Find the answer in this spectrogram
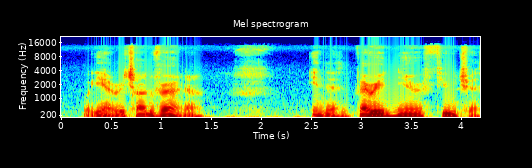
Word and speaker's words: Werner: not of that we're according to Professor Richard Werner um in Germany it's it's pronounced Verna right yeah Richard Werner in the very near future citizens will need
